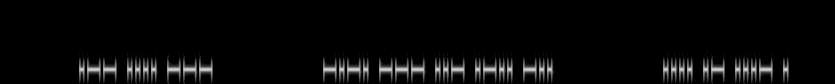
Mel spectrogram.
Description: Morse code, heard as a keyed tone, about 30 wpm, 700 Hz. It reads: WHO COULD HAVE
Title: 4x Word-Spacing - Sentences from Top 300 Words - 30wpm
